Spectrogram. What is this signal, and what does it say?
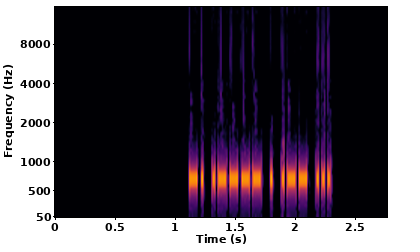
Morse code, heard as a keyed tone, about 46 wpm, 700 Hz. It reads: N1EWS
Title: USA Call Signs - 5 Characters - 4x Character Spacing - 50wpm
